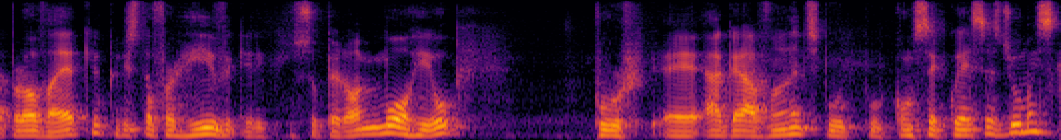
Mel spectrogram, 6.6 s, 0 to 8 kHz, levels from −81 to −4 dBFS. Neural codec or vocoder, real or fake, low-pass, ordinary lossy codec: codec, 16 kHz, 0.8 kbps, ZipCodec; fake; none; none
